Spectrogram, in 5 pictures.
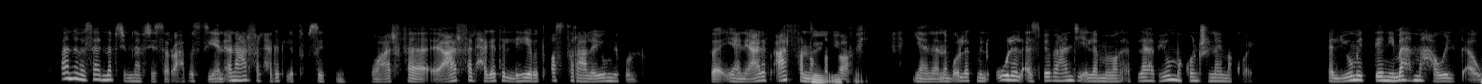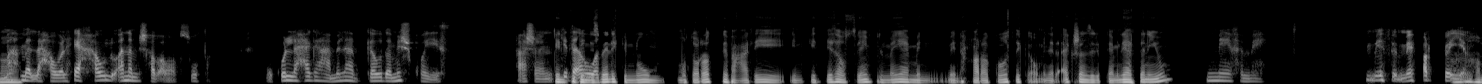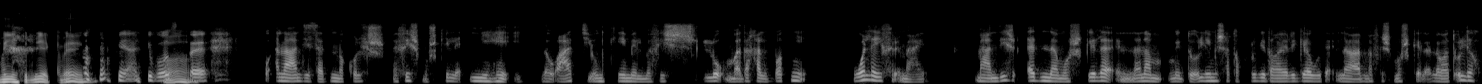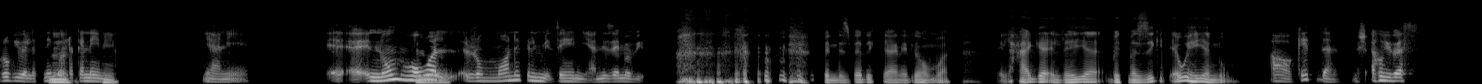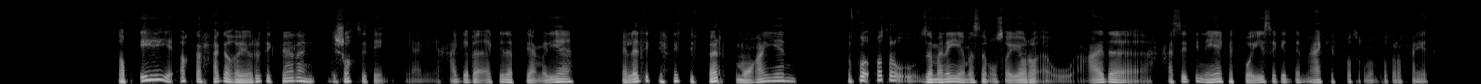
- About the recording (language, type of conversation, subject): Arabic, podcast, إزاي بتنظّم نومك عشان تحس بنشاط؟
- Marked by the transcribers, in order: tapping; in English: "الactions"; other background noise; laughing while speaking: "مِيّة في المِيّة حرفيًا"; laugh; other noise; laugh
